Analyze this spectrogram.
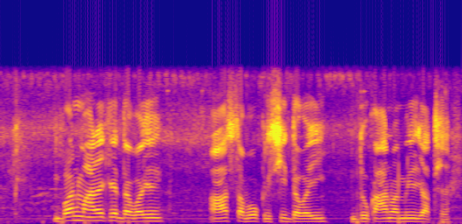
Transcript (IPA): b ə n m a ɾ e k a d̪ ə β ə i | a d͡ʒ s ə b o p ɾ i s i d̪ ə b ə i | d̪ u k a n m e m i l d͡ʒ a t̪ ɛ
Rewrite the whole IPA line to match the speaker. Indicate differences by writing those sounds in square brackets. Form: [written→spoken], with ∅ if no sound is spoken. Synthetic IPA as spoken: b ə n m a ɾ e k [a→e] d̪ ə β ə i | a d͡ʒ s ə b o [p→k] ɾ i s i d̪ ə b ə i | d̪ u k a n m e m i l d͡ʒ a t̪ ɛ

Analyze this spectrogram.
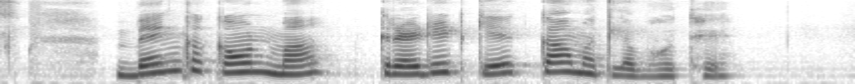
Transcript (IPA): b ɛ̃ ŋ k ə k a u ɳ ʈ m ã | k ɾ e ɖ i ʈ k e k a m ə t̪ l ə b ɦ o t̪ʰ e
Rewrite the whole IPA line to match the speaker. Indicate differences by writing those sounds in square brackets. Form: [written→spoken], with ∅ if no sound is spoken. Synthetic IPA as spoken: b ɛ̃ ŋ k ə k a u ɳ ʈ m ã | k ɾ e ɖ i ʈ k e k a m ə t̪ l ə b ɦ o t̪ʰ e

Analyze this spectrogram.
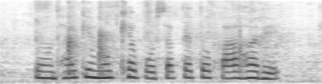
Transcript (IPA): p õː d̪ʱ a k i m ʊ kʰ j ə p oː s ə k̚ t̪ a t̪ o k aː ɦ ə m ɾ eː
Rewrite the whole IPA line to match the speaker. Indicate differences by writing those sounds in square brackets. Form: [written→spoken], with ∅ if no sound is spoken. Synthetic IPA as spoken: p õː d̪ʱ a k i m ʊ kʰ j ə p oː s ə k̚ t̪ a t̪ o k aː ɦ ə [m→∅] ɾ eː

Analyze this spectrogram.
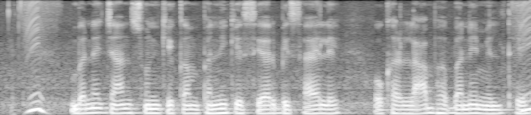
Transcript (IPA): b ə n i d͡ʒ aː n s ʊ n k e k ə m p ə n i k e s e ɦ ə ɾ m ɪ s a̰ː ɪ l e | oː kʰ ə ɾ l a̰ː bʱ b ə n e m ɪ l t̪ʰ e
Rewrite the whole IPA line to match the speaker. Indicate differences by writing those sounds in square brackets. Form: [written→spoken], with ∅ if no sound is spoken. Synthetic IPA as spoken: b ə n [i→e] d͡ʒ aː n s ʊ n k e k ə m p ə n i k e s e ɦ ə ɾ [m→b] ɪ s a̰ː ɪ l e | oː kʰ ə ɾ l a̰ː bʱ b ə n e m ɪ l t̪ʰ e

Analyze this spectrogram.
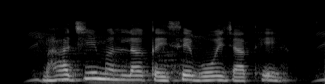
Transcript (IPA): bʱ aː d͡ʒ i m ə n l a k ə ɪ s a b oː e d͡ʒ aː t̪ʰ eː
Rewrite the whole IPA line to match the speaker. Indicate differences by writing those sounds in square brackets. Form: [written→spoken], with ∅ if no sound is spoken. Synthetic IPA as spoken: bʱ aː d͡ʒ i m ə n l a k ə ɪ s [a→e] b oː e d͡ʒ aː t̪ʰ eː

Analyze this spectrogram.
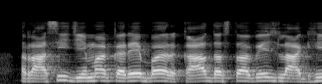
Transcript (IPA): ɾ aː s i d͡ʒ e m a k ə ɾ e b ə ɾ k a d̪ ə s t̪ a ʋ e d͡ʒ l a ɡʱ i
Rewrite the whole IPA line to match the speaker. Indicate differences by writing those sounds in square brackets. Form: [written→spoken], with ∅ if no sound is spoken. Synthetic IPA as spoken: ɾ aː s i d͡ʒ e m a k ə ɾ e b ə ɾ k a d̪ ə s t̪ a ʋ e d͡ʒ l a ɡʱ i

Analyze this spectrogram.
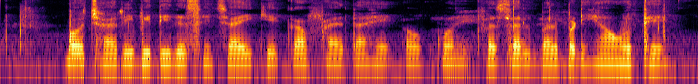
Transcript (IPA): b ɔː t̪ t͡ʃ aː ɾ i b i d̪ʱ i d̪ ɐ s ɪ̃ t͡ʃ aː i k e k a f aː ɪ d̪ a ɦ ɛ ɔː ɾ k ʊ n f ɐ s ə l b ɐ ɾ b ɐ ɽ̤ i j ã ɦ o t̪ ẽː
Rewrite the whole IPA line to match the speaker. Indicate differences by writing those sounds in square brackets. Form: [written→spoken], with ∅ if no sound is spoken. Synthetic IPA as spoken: b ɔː t̪ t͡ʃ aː ɾ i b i d̪ʱ i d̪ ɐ s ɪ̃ t͡ʃ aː i k e k a f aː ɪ d̪ a ɦ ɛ ɔː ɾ k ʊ n f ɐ s ə l b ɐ ɾ b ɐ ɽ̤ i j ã ɦ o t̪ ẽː

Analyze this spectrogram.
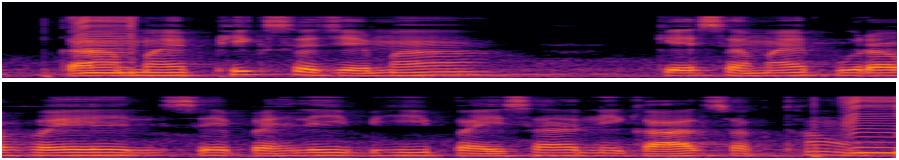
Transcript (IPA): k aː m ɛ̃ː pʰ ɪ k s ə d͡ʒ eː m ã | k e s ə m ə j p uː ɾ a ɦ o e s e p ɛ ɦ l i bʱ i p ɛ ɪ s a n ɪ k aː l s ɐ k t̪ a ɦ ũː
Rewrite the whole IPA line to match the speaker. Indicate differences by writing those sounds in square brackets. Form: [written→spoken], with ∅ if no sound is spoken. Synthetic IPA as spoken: k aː m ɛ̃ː pʰ ɪ k s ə d͡ʒ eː m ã | k e s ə m ə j p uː ɾ a ɦ o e s e p ɛ ɦ l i bʱ i p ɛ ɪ s a n ɪ k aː l s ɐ k t̪ a ɦ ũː

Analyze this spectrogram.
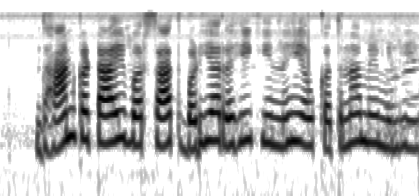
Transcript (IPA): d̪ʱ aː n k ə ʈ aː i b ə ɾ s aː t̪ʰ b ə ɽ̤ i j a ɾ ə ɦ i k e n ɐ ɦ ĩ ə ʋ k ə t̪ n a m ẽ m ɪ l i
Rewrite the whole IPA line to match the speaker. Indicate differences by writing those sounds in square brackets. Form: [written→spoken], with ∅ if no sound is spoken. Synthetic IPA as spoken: d̪ʱ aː n k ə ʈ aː i b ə ɾ s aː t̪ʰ b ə ɽ̤ i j a ɾ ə ɦ i k [e→i] n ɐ ɦ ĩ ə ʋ k ə t̪ n a m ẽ m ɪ l i

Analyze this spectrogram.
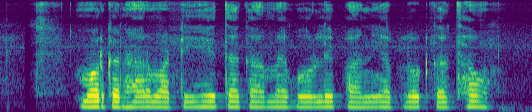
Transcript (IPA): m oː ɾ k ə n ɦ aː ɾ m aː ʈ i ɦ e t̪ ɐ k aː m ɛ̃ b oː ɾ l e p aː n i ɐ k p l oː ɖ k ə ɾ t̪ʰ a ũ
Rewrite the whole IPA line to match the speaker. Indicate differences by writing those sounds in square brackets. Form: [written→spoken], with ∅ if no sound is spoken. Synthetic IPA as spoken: m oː ɾ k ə n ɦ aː ɾ m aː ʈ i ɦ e t̪ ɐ k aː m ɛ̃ b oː ɾ l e p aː n i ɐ [k→∅] p l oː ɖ k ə ɾ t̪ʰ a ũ

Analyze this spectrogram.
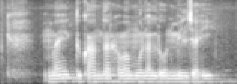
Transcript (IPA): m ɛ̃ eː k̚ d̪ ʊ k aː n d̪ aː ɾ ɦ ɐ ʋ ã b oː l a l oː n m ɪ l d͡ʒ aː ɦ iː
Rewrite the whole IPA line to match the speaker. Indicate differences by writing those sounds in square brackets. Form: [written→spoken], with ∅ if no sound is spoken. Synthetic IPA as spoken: m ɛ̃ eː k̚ d̪ ʊ k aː n d̪ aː ɾ ɦ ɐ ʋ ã [b→m] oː l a l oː n m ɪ l d͡ʒ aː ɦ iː

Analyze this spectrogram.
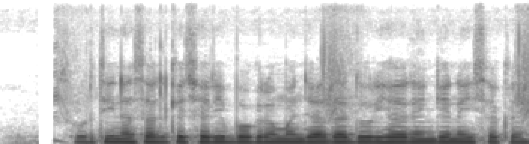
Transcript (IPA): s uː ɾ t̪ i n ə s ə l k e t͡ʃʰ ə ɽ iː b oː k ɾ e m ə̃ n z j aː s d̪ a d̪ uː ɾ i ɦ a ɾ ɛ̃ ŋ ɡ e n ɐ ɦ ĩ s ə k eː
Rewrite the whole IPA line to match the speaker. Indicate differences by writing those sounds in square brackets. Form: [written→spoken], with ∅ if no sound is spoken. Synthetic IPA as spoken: s uː ɾ t̪ i n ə s ə l k e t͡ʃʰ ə [ɽ→ɾ] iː b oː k ɾ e m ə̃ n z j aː [s→∅] d̪ a d̪ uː ɾ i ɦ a ɾ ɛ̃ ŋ ɡ e n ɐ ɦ ĩ s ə k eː

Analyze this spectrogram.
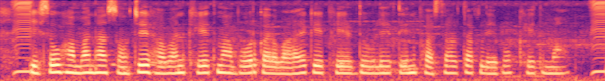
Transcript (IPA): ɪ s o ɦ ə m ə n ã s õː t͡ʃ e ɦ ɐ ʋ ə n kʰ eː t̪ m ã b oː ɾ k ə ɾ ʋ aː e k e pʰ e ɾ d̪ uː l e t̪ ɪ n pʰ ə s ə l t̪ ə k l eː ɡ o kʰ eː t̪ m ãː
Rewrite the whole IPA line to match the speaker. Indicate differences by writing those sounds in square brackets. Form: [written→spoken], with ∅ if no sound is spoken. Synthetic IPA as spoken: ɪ s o ɦ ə m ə n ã s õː t͡ʃ e ɦ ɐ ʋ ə n kʰ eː t̪ m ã b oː ɾ k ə ɾ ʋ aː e k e pʰ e ɾ d̪ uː l e t̪ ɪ n pʰ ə s ə l t̪ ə k l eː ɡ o kʰ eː t̪ m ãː

